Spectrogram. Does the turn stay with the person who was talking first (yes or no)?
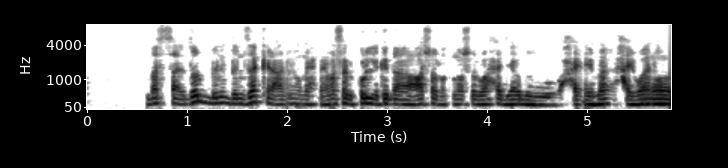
no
